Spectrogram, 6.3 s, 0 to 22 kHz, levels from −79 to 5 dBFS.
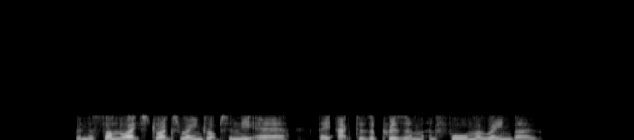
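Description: Throughout, the speech sounds hoarse and noisy, with nothing above 3.8 kHz: Speex codec damage, which fits a bitrate around 11 kbps starving the excitation.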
